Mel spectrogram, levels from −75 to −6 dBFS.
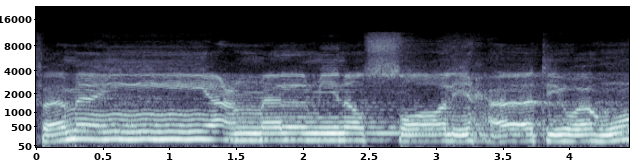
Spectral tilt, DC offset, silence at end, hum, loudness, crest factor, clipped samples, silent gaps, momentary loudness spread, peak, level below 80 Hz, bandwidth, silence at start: -6.5 dB/octave; under 0.1%; 0 s; none; -15 LUFS; 10 dB; under 0.1%; none; 2 LU; -4 dBFS; -50 dBFS; 11.5 kHz; 0 s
